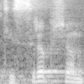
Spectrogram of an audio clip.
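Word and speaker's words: disruption: 다음은 이제 파드 디스럽션 버전, 디스트럽션이 아니고 그냥 디스럽션 버전인데 제 영어 발음이 이렇게 분명해서 이번에 안 좋은데 디스럽션은 파드 이제 분배 예산 정도로 예상할 번역을 할 수 있는데요.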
